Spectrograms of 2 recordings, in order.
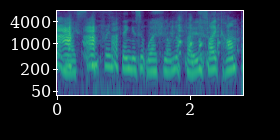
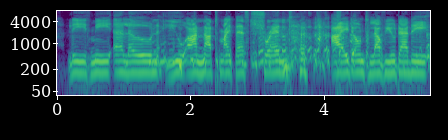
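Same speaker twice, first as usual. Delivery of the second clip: put-on child's robot voice, louder; 9 dB louder than usual. Retelling what a three-year-old says to Daddy: imitating a child's robot voice. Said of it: "says things in a robot voice".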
